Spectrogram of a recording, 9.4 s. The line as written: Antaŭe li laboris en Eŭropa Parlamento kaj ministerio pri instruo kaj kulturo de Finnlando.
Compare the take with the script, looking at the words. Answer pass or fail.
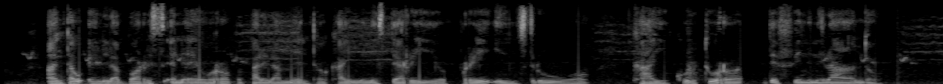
pass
